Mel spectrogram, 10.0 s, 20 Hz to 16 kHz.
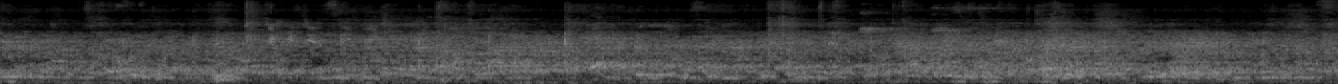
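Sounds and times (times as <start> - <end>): indistinct voices echoing in hall: 0.0 - 10.0.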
